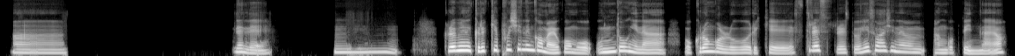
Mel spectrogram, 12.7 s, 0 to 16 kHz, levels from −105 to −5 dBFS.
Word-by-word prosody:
아. 160 -2 -5 2.1
네네. 155 -8 -2 0.8
음. 185 0 -3 0.6
그러면은 270 +2 +8
그렇게 245 +3 +2
푸시는 310 +2 +2
거 265 -3 +3
말고 170 -1 +2
뭐 150 -4 -1
운동이나 180 -6 +2 0.2
뭐 - - -5
그런 225 +4 +3
걸로 165 -5 -1
이렇게 150 -1 -3
스트레스를 255 -6 -2
또 170 +1 -3
해소하시는 230 -7 0
방법도 155 0 -5
있나요? 135 +7 -1
180 Hz, 220 characters per minute, -20 LUFS, 160-225 Hz, 2.1 s, 그러면은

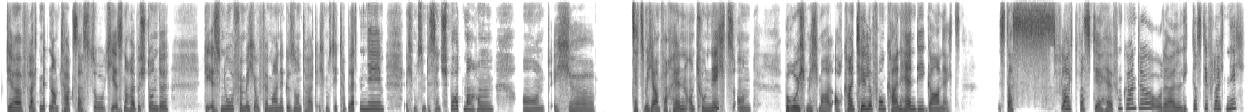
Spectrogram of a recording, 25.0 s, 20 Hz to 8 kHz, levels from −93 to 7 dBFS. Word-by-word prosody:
dir 185 -3 +3
vielleicht 195 -1 0
mitten 235 -1 -3
am 200 - +1
Tag 210 0 -1
sagst 195 -2 +2
so: 175 -3 -5
„Hier 195 +4 +1
ist - - +2
'ne 195 -2 -2
0.5 225 +2 -1
Stunde. 230 +1 0 0.7
Die - - 0
ist - - +3
nur 240 +2 -3
für 220 - -2
mich 225 +2 -2
und 215 - -7
für 215 +1 -5
meine 195 -1 -4
Gesundheit. 170 -5 -5
Ich 145 - -7
muss 180 -3 -8
die 155 - -3
Tabletten 220 - -3
nehmen, 240 0 +1 0.4
ich - - -5
muss 165 -3 -1
'n 155 - -11
bisschen 155 0 0
Sport 260 - +1
machen 230 -1 -5 0.6
und 170 -3 -6 0.2
ich, 165 +1 0
äh, 160 -2 -6 0.8
setze 190 +4 +5
mich 210 -1 +2
einfach 190 0 0
hin 215 +5 +1
und 230 -2 -4
tue 195 -2 -1
nichts 185 - +4
und 195 -1 -7 0.7
beruhige 215 -1 +4
mich 165 -1 +1
mal. 150 -2 -3
Auch 150 - -1
kein 230 +1 +4
Telefon, 255 +1 +4
kein 190 0 +2
Handy, 240 +2 +3
gar 180 -1 +2
nichts.” 140 -6 -6 0.7
Ist - - +2
das 200 +3 +5
vielleicht, 270 -2 -2
was 240 0 +3
dir 215 -2 -1
helfen 200 - -5
könnte, 330 +2 -2
oder 195 -4 -2
liegt 210 +7 -6
das 285 - 0
dir 285 - -1
vielleicht 280 0 -5
nicht? 315 +5 -3
210 Hz, 160 wpm, -25 LUFS, 180-240 Hz, 0.8 s, setze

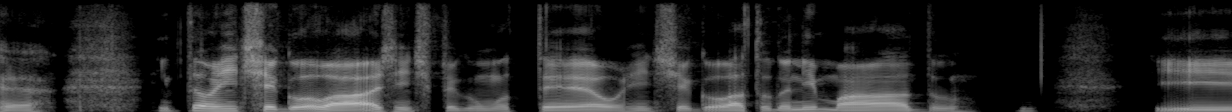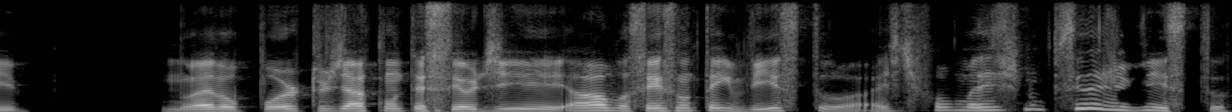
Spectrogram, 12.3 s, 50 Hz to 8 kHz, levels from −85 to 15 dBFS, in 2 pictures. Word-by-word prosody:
É, 110 -3 -6 0.6
então 165 - -1
a 155 - +3
gente 160 -1 +1
chegou 145 -2 +3
lá, 110 0 +7
a - - +5
gente 125 -2 -8
pegou 110 +1 -11
um 115 - -11
hotel, 115 -1 -1
a - - -10
gente 110 -1 -12
chegou 115 0 -5
lá 110 -1 +2
todo 115 +2 -8
animado, 115 -2 -1 1.0
e 120 - -4 0.7
no - - -9
aeroporto 150 +3 +2
já 165 +1 +6
aconteceu 160 -3 +2
de: 150 -1 -2
"Ah, 185 +2 +6
vocês 175 -1 +2
não 185 - -1
têm 185 -2 -1
visto", 145 +2 -4
a - - -9
gente 155 - -8
falou: 210 -1 -10
"Mas 205 0 -1
a - - -3
gente 220 +5 -8
não 275 - -10
precisa 325 +5 -1
de 240 -4 -4
visto". 180 -9 -4
145 Hz, 185 wpm, -25 LUFS, 115-170 Hz, 1.0 s, lá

